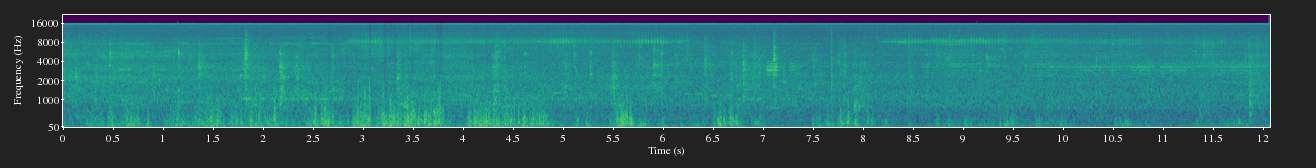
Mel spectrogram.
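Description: Rumble of heavy construction machinery, rising and falling irregularly, with scattered short knocks.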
